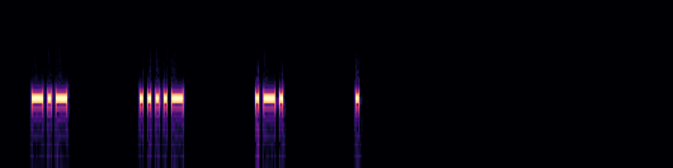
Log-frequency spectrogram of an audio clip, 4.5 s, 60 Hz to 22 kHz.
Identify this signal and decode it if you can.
Morse code, heard as a keyed tone, about 46 wpm, spaced as for 16 wpm, 700 Hz. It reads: K4RE
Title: USA Call Signs - 6x Character Spacing - 45wpm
